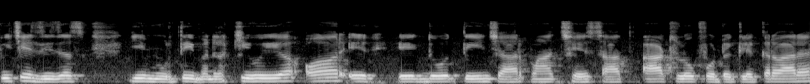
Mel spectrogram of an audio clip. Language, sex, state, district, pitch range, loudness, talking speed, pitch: Hindi, male, Uttar Pradesh, Lucknow, 125-140 Hz, -12 LUFS, 175 wpm, 130 Hz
